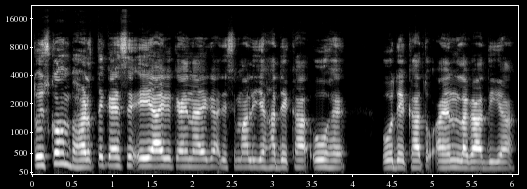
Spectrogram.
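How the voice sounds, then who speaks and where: A man's voice: sits high, level tone, moderate pace, clean tone. A man teaching a grammar lesson, explaining step by step and asking questions he answers himself.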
